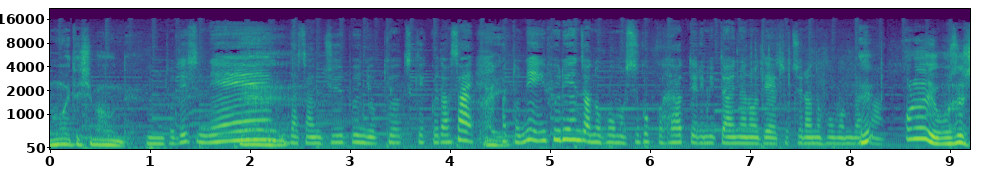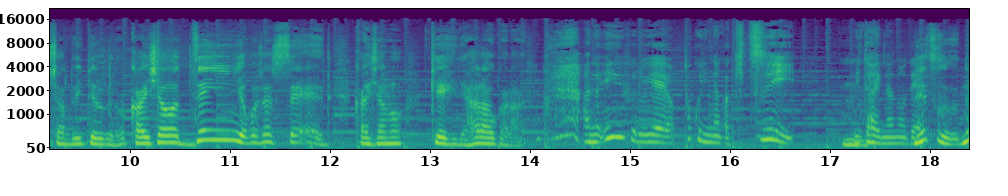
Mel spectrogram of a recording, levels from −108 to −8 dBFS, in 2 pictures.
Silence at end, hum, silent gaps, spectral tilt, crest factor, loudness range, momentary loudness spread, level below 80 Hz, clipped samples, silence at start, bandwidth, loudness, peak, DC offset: 0 s; none; none; -5 dB/octave; 16 dB; 4 LU; 10 LU; -56 dBFS; under 0.1%; 0 s; 16.5 kHz; -31 LUFS; -14 dBFS; under 0.1%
